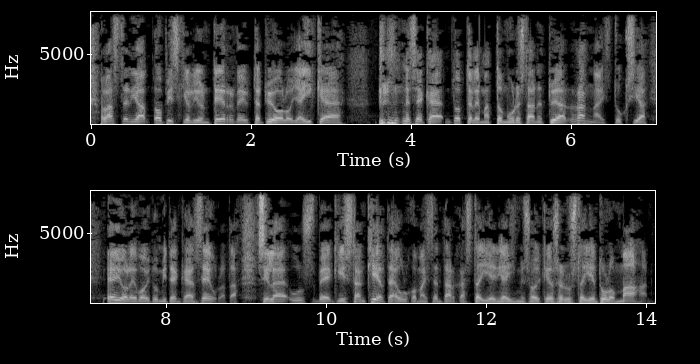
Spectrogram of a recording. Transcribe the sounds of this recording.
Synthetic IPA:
lɑst̪enjɑopiskeliont̪erʋeyt̪ːæt̪yøolojɑikæː | sekæt̪ot̪ːelemɑt̪ːomuːdest̪ɑɑnːet̪ːujɑrɑŋːɑist̪uksiɑeioleʋoit̪umit̪eŋkæːnseurɑt̪ɑ̰silːæusbekist̪ɑŋkielt̪æːulkomɑist̪ent̪ɑrkɑst̪ɑjienjɑihmisoikeusedust̪ɑjient̪ulomːɑːhɑ̰n

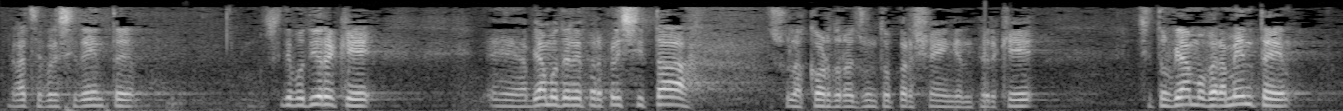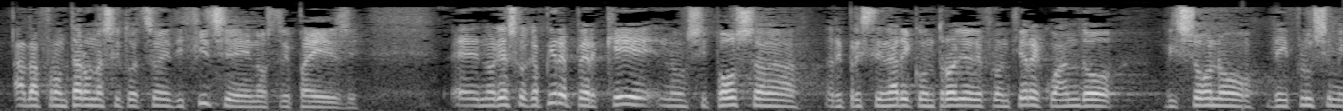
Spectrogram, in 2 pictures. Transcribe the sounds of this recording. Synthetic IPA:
ɡɾat̪sːjepɾesid̪ɛnt̪e | sid̪ɛːvod̪iːɾeke | abjaːmod̪elːeperplesːit̪a | sulːakːɔrd̪oɾad͡ʒːunt̪operʃɛŋɡɛnperke | t͡ʃit̪ɾovjaːmoveɾament̪e | ad̪afːɾont̪aːɾeunasit̪ut̪sːjoːned̪ifːiːt͡ʃilenejnɔst̪ɾipaeːzi | ɛnõnrːiɛskoakapiːɾeperkenonsipɔsːaripɾist̪inaːɾeikont̪ɾɔlːid̪elːefɾont̪jɛːɾekwand̪o | visoːnod̪ejflusːim

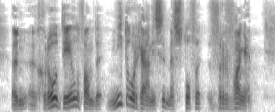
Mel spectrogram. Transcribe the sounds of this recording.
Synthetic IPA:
ənɣroːt̚deːlˠvɑndənitɔrɣaːnɪsəmɛstɔfəvərvɑŋə̰

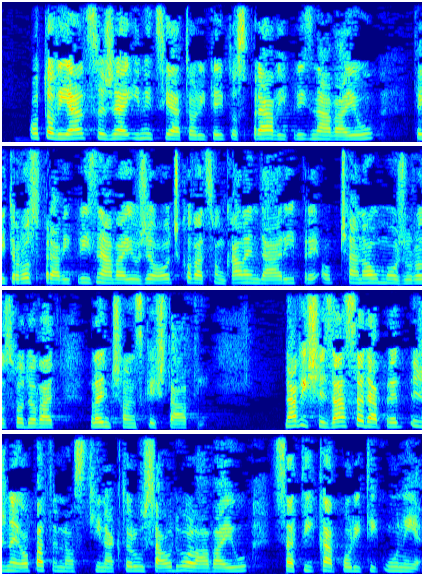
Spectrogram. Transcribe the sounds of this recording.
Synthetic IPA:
ɔt̪ɔʋɪad͡zʒɛajinit͡siat̪ɔɾit̪ɛjt̪ɔspɾaːʋipɾiznaːʋajuː | t̪ɛjt̪ɔɾɔspɾaʋipɾiznaːʋajuːʒɛɔɔt͡ʃkɔʋat͡sɔmkalɛnd̪aːɾipɾɛʔɔp̚t͡ʃanɔʊmʊɔʒuɾɔzɦɔd̪ɔʋaɟ | lɛnt͡ʃlɛnskɛːʃt̪aːt̪i | naʋiʃɛzaːsad̪apɾɛd̪̚bɛʒnɛjɔpat̪r̩nɔscinakt̪ɔɾuːsaɔd̪ʋɔlaːʋajuːsat̪iːkapɔlit̪ikuːniɛ

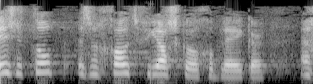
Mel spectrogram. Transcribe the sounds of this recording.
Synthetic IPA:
ejzətɔpɪsənχrowtfiɑskowχəblejkə | ɛn

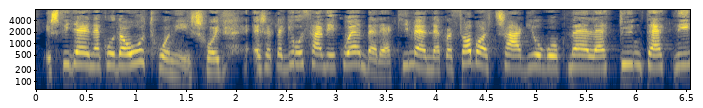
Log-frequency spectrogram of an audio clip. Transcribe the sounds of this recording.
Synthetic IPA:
eːʃfiɟɛjnɛko̞d̪ɒo̞t̪ho̞nḭʃho̞ɟɛʃɛt̪lɛɡjoːsaːnd̪eːkoːɛmbɛɾɛkːimɛnːɛkɒsɒbɒtt͡ʃaːɡjo̞ɡo̞kmɛlːɛt̪ːynt̪ɛt̪ni

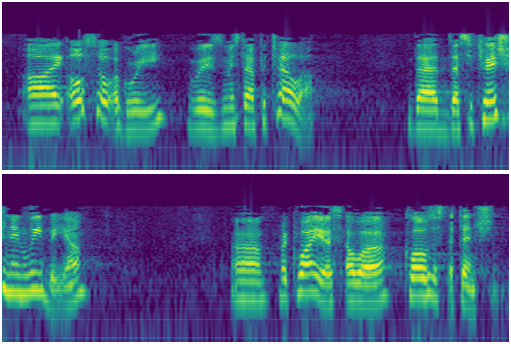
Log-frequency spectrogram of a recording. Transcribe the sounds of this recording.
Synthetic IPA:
ajʔɔlˠsoʊʔəɡɹiː | wɪðmɪst̪ə˞pɪtʰɛlˠə̰ | ðæt̪̚ðəsɪt͡ʃueɪʃə̃nɪ̃nlibḭə | ɹikwajə˞zawə˞kloʊsəst̪ətɛ̃nʃə̃n

